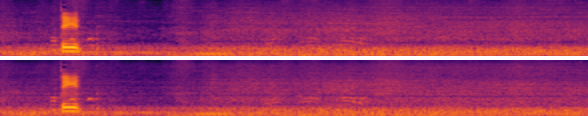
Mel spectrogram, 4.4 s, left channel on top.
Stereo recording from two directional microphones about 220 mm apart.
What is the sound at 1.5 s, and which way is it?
Vehicle, 15° right (ahead or behind).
